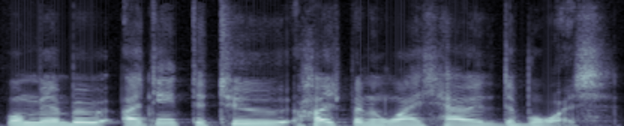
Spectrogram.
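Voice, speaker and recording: Fairly high-voiced man, musing casually. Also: animated, a little fast, darkish tone, dry recording, studio quality. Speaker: participant in an old-time radio discussion group. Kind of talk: casual explanatory discussion.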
